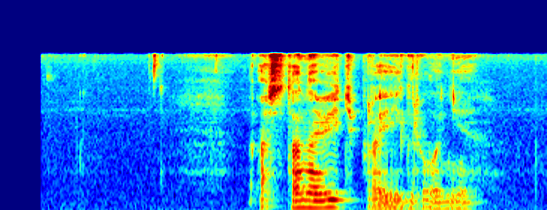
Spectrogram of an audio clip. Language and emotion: Russian, sad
